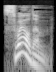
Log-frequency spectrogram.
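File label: "swelldom", British English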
